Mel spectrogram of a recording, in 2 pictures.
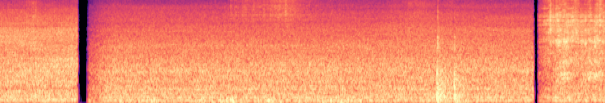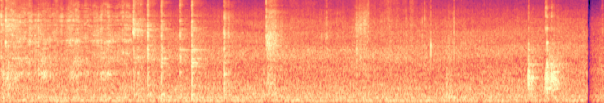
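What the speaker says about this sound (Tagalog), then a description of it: "Tapos ay magluto tayo ng yema." Yema cooking in a pan, with a spoon repeatedly scraping and stirring against the metal over a soft sizzle, with two brief gaps and clusters of clinks in the second half.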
